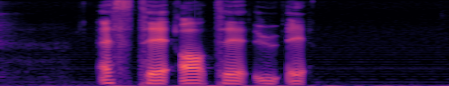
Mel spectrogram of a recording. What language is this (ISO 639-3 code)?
nor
